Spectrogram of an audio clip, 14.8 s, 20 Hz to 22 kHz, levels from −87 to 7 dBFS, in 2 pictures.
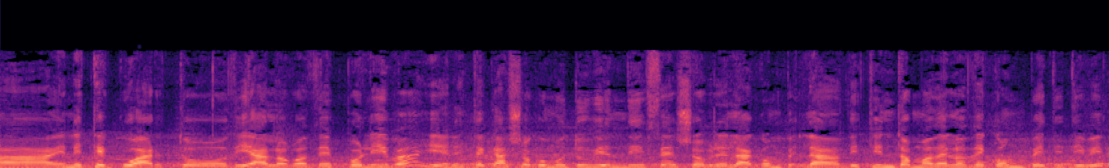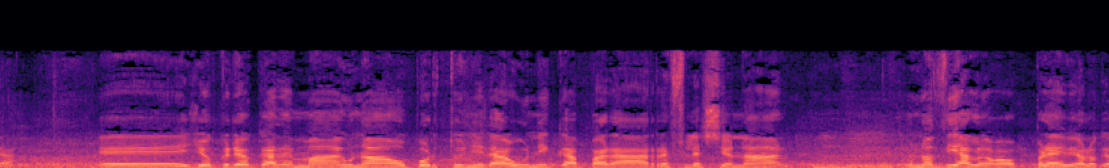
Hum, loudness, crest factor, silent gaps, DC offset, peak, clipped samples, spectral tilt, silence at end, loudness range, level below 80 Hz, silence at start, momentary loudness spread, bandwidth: none; -17 LUFS; 16 dB; none; under 0.1%; 0 dBFS; under 0.1%; -4.5 dB/octave; 0 s; 2 LU; -46 dBFS; 0 s; 6 LU; 15.5 kHz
